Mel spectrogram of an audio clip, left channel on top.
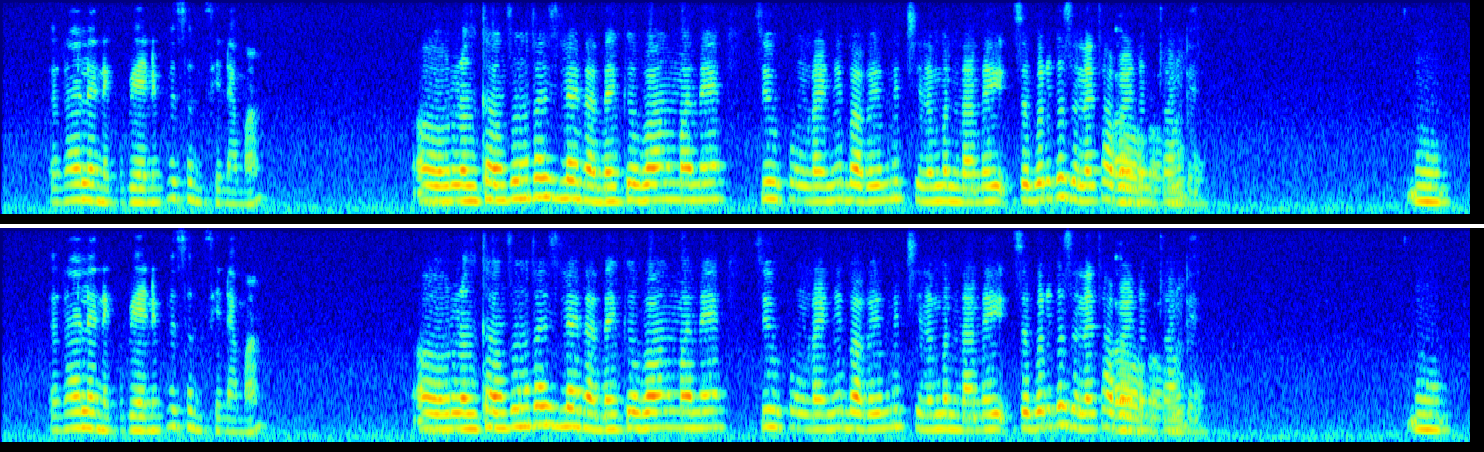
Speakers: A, on the right; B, on the left.
A: रायलायनायखौ बेहायनो फोजोबनोसै नामा?
B: औ नोंथांजों रायज्लायनानै गोबां माने जिउ खुंनायनि बागै मिथिनो मोननानै जोबोर गोजोननाय थाबाय
A: औ
B: नोंथां
A: औ दे।
B: उम।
